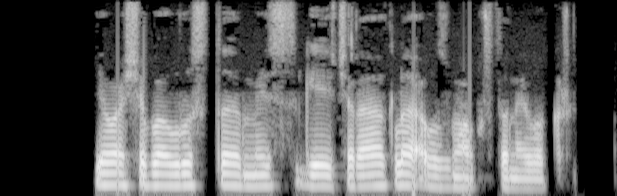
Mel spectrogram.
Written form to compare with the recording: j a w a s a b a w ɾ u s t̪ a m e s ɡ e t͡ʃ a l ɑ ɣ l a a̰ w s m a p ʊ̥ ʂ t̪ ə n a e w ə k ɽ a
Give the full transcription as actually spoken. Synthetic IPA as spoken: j a w a ʃ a b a w ɾ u s t̪ a m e s ɡ e t͡ʃ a ɾ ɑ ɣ l a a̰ w z m ɑ p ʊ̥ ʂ t̪ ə n a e w ə k ɽ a

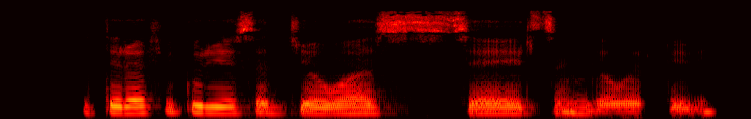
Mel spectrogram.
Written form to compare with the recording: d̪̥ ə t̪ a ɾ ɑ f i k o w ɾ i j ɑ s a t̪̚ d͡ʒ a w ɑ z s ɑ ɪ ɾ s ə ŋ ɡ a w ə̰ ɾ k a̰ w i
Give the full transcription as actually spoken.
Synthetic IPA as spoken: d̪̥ ə t̪ a ɾ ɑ f i k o ɾ i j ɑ s a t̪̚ d͡ʒ a w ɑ z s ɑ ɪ ɾ s ə ŋ ɡ a w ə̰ ɾ k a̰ w i

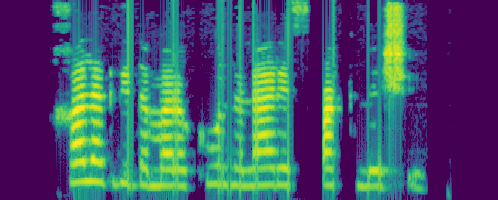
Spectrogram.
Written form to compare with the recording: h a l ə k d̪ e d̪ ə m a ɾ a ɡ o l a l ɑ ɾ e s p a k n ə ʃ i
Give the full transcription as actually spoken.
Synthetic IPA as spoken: x a l ə k d̪ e d̪ ə m a ɾ a k o l a l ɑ ɾ e s p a k n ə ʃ i

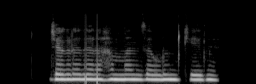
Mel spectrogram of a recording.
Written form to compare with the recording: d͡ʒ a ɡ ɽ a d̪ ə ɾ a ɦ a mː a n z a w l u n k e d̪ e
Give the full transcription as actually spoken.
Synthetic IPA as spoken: d͡ʒ a ɡ ɽ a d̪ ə ɾ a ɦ a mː a n z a w ɽ u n k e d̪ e

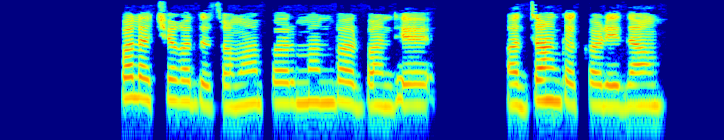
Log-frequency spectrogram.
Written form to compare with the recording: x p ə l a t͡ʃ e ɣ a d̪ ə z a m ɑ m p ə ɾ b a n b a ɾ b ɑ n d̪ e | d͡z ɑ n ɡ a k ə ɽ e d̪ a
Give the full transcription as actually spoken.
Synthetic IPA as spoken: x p ə l a t͡ʃ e ɣ a d̪ ə z a m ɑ n p ə ɾ m a n b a ɾ b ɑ n d̪ e | d͡z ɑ ŋ ɡ a k ə ɽ e d̪ a

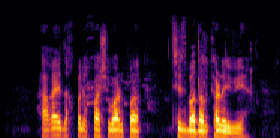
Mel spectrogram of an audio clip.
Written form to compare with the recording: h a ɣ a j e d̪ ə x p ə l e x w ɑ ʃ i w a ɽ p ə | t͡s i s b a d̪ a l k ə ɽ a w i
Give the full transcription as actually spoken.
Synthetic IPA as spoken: h a ɣ a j e d̪ ə x p ə l e x w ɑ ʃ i w a ɽ p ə | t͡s i z b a d̪ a l k ə ɽ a w i

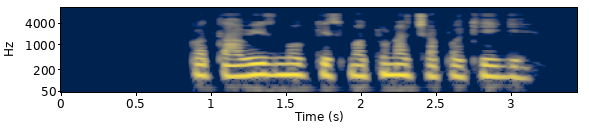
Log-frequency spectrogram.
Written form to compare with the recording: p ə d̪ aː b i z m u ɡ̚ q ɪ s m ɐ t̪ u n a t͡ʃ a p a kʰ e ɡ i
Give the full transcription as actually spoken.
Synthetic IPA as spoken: p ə t̪ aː w i z m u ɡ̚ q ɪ s m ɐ t̪ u n a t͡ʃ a p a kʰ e ɡ i

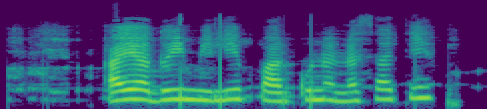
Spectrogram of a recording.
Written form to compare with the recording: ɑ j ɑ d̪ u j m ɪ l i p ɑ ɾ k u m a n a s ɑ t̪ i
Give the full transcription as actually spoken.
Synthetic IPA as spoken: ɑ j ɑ d̪ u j m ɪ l i p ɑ ɾ k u n a n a s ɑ t̪ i

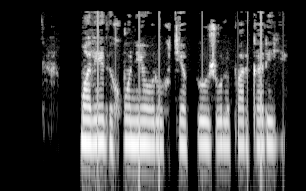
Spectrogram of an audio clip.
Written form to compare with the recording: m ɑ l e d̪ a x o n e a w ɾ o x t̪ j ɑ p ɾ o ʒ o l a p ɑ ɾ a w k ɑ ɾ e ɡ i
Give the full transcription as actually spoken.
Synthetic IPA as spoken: m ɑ l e d̪ ə x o n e a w ɾ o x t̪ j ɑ p ɾ o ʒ o l a p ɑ ɾ a k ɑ ɾ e ɡ i

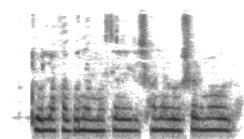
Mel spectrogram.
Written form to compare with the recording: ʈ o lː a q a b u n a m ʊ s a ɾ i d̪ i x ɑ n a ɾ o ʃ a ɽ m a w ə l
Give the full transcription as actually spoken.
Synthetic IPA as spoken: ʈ o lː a q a b u n a m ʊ s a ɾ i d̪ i ʃ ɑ n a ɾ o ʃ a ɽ m a w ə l

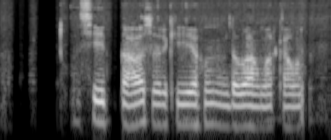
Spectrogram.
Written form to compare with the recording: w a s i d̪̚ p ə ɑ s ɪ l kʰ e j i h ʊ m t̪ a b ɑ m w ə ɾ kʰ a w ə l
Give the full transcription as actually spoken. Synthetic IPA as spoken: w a s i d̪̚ p ə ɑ s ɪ ɾ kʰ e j e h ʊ m d̪ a w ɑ m w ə ɾ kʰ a w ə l

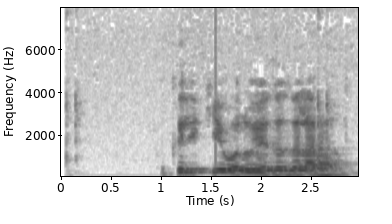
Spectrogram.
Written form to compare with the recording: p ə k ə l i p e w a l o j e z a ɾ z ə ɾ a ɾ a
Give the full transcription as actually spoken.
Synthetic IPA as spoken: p ə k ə l i k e w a l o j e z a l z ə l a ɾ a

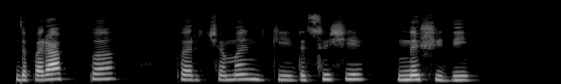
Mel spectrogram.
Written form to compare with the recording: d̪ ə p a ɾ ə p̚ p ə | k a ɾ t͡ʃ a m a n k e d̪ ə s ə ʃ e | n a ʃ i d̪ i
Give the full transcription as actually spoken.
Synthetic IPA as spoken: d̪ ə p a ɾ ɑ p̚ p ə | p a ɾ t͡ʃ a m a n k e d̪ ə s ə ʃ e | n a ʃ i d̪ i

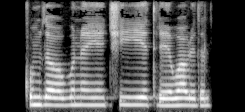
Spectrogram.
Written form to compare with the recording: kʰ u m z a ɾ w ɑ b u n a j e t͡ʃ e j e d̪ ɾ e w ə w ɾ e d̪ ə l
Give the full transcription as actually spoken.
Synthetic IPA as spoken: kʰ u m z a w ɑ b u n a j e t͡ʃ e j e t̪ ɾ e w ɑ w ɾ e d̪ ə l

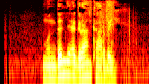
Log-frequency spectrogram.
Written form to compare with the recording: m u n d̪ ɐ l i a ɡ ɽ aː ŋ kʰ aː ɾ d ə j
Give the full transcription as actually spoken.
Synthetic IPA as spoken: m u n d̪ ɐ l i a ɡ ɾ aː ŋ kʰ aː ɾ d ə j

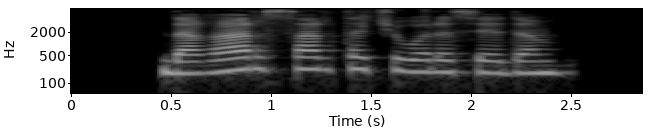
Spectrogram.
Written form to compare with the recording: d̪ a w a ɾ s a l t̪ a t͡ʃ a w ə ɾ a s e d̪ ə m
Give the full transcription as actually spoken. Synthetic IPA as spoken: d̪ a ɣ a ɾ s a ɾ t̪ a t͡ʃ e w ə ɾ a s e d̪ ə m

